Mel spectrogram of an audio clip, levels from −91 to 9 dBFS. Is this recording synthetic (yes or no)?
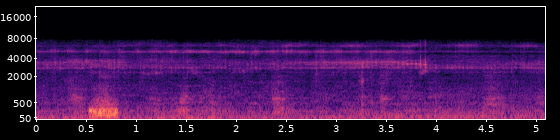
yes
